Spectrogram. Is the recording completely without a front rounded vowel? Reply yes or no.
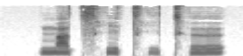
no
